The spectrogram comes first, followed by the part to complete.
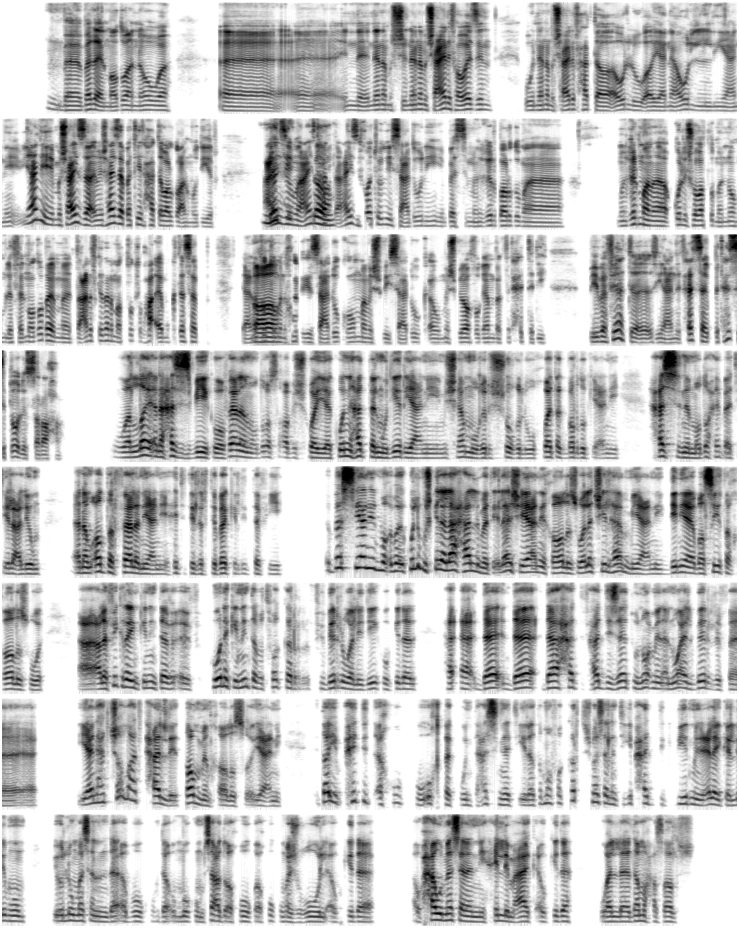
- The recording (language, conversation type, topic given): Arabic, advice, إزاي أوازن بين شغلي ورعاية أبويا وأمي الكبار في السن؟
- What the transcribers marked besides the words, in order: tapping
